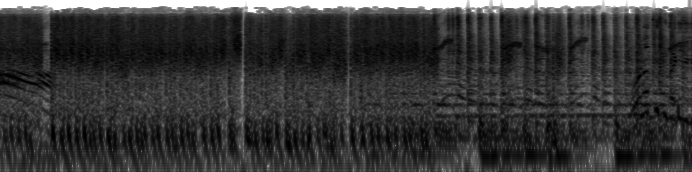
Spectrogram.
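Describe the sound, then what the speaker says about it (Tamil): Firecrackers set off at a funeral crackle in dense, rapid bursts of sharp pops, loud and close, with a short break midway; general commotion and shouting carry on beneath and after them. "பொணத்துக்கு வெடி வச்சிருக்காங்க"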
